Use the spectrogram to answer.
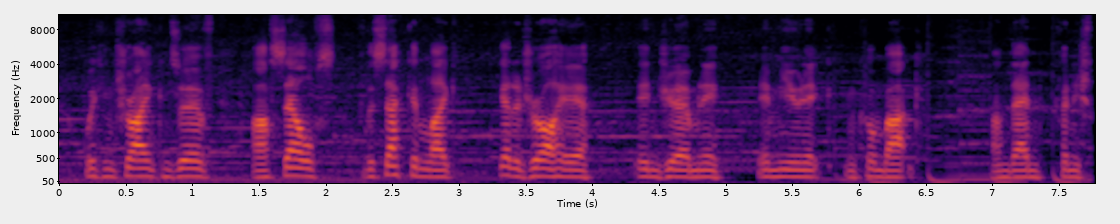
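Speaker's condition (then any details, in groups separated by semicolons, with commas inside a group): No condition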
